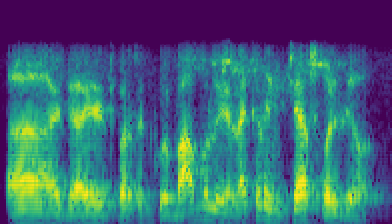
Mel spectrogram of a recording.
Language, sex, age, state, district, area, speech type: Kannada, male, 60+, Karnataka, Chamarajanagar, rural, conversation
